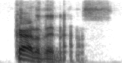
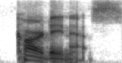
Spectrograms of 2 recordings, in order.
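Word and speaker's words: Cárdenas: de na s right which is in Spanish would be pronounced car than us okay I was going to continue angle sighs it presumably it would be Cardenas or somebody no idea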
